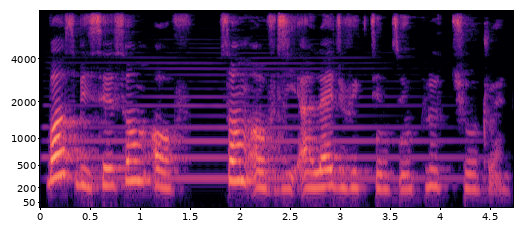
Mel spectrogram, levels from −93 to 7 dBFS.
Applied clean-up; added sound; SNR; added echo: none; Wind instrument, woodwind instrument; 20 dB; none.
